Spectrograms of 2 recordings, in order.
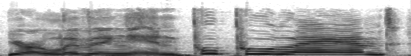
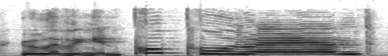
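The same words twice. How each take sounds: First: Said in the usual way. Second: Put-on high squeaky baby voice taunting them; high babyish mocking singsong; mock baby talk. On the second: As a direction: coo it like talking down to a toddler.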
